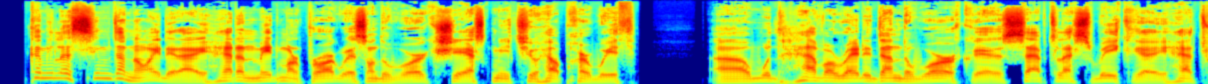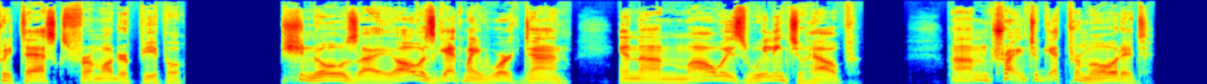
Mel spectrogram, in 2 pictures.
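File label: Brazilian Portuguese, male, English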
